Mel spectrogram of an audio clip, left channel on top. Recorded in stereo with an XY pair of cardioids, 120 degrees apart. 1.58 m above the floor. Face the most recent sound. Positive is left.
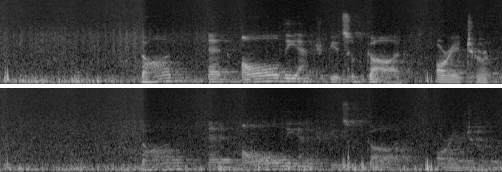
turn(degrees=75)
